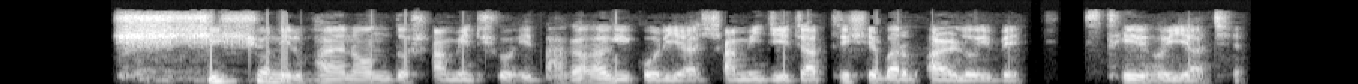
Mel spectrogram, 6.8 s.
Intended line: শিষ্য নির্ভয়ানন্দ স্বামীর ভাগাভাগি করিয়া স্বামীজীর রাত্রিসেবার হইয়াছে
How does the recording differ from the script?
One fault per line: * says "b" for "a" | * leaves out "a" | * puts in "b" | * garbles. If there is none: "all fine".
* puts in "সহিত"
* puts in "ভার লইবে স্থির"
